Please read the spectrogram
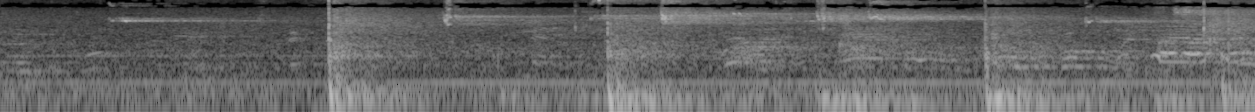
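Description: Volleyballs being struck and bouncing on a wooden gym floor: three loud smacks, about every second and a half, with a few softer ones between. Short high squeaks and voices go on in the background.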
